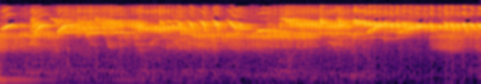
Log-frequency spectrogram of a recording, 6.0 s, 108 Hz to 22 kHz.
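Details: A 2024 recording of a male canary singing: an unbroken stream of fast, high trills and rapidly repeated chirping notes, shifting between buzzy rolls and sweeping whistles.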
